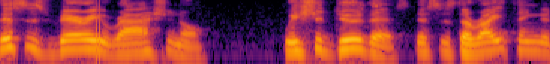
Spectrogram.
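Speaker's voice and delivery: usual speaking voice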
